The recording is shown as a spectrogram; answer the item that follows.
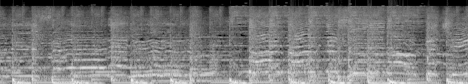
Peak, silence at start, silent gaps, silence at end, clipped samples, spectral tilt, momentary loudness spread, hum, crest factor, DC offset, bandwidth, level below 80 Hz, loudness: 0 dBFS; 0 s; none; 0 s; 0.5%; -4 dB/octave; 3 LU; none; 8 dB; under 0.1%; 19 kHz; -16 dBFS; -9 LUFS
